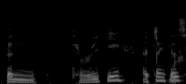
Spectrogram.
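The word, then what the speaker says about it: Tiryki: hexes, and we are currently along the river Tiriyaki, or Tiriki. Ah, man, it's been Tariki, I think is how. River teriyaki. Is that- Yeah, River Teriyaki. It's where all That the teriyaki. pronunciation is Tiriki.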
